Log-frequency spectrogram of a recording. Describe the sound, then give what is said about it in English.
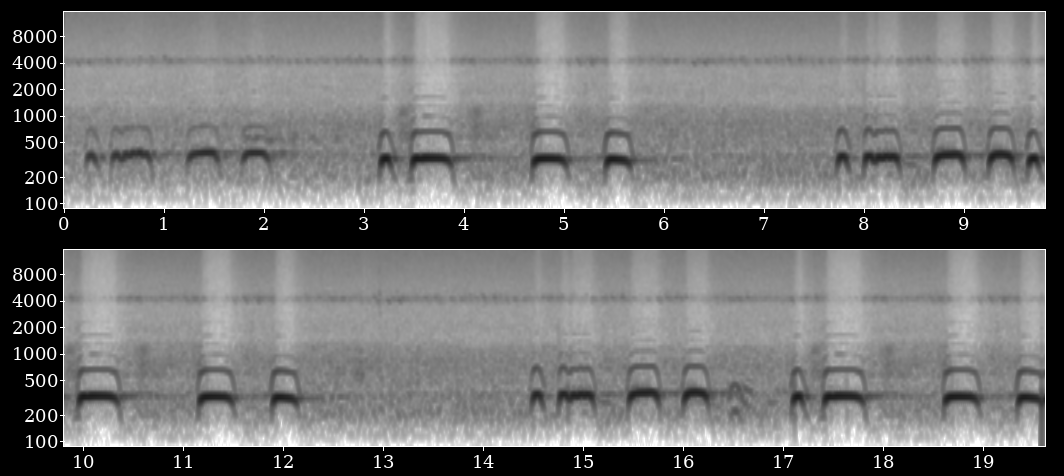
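A great horned owl calls in several series of deep, resonant hoots. Each series holds a few evenly spaced hoots, with short pauses between series. The calls are loud and clear, with no voices. “So here's the call of the great horned owl one more time.”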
